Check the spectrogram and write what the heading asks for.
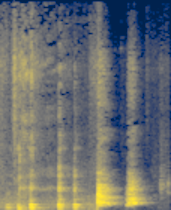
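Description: A dog barking in a quick run of short barks; the two near the end are the loudest.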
